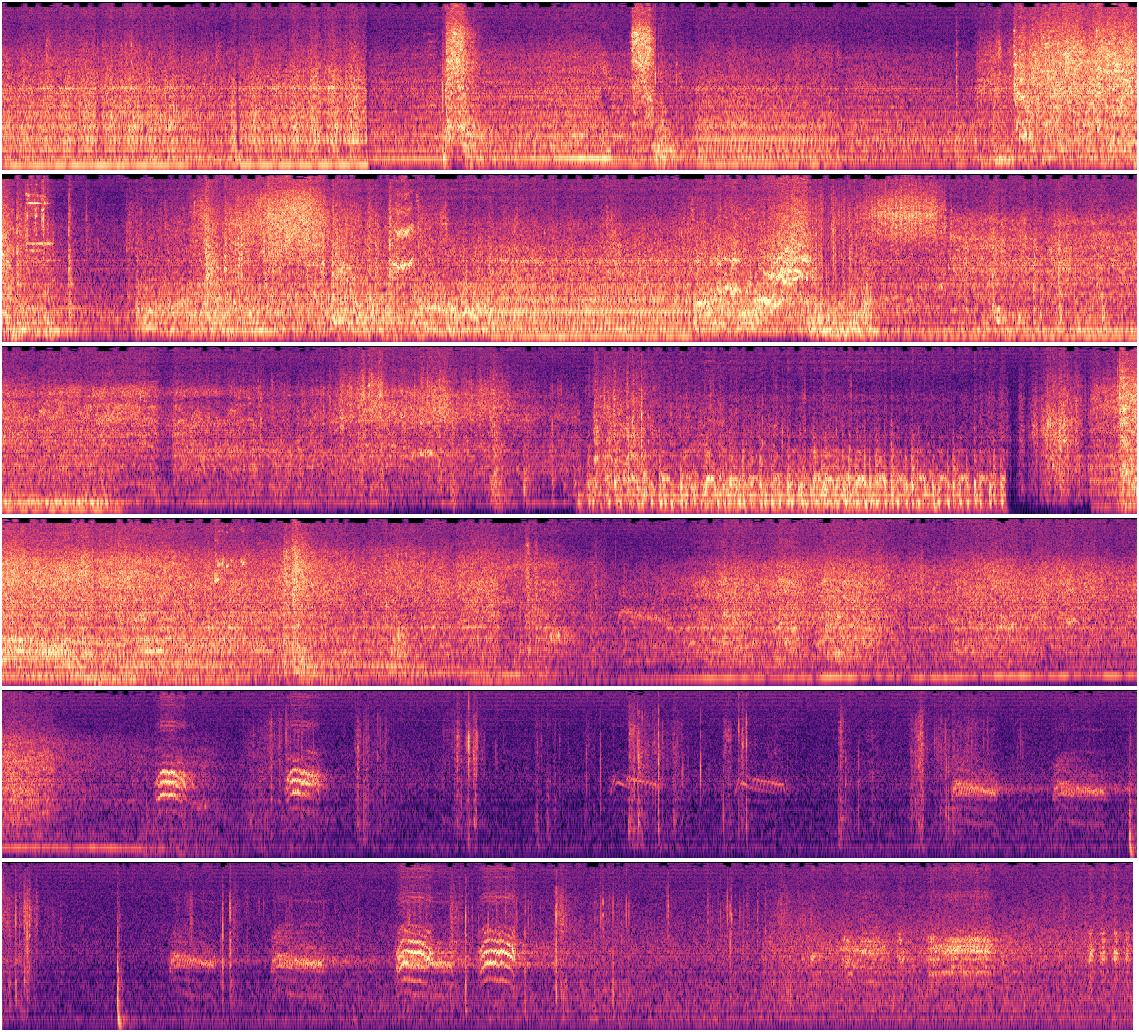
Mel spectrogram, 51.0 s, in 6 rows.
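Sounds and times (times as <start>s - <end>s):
car engines running hard: 0.0s - 51.0s
tyres squealing and skidding: 10.2s - 11.9s, 13.6s - 15.8s, 17.0s - 21.1s, 25.2s - 27.7s.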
